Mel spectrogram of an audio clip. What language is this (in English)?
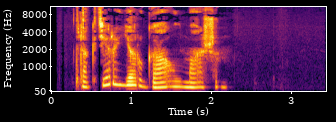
Mari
